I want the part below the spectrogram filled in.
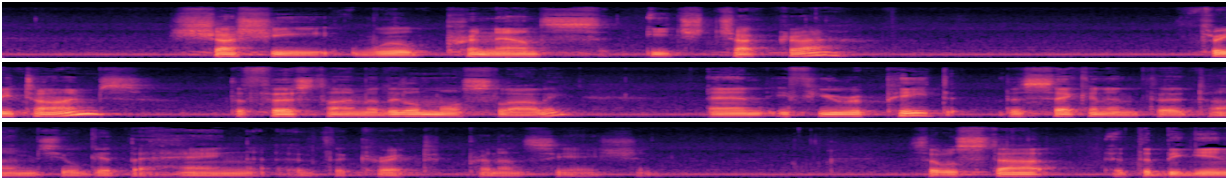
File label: Sanskrit Pronounciation Guide; Yoga Teacher Training; Wisdom for Life; Yogic philosophy; Principles of Sanskrit; Chakras Nadis Bandhas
